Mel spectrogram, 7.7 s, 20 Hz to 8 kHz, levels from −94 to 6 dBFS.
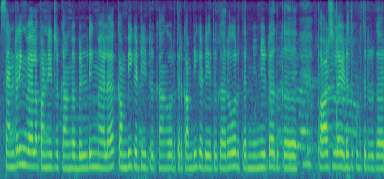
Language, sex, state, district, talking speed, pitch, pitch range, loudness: Tamil, female, Tamil Nadu, Namakkal, 150 wpm, 220 Hz, 210-230 Hz, -15 LUFS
